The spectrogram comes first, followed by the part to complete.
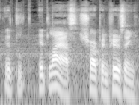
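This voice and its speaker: A man's voice: medium pitch, moderate pace, music in the background. A man reading a game's story narration aloud in a dramatic storytelling style.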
